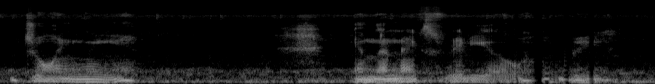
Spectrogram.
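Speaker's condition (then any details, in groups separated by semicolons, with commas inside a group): Cerebral palsy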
